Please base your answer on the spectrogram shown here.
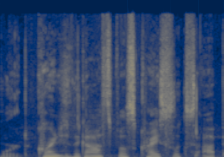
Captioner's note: voiceover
